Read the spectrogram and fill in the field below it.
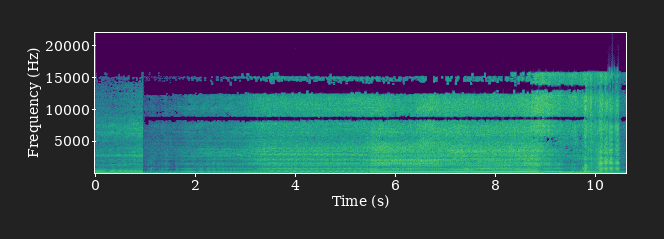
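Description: A dirt bike engine approaches from a distance, growing louder, and roars past.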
